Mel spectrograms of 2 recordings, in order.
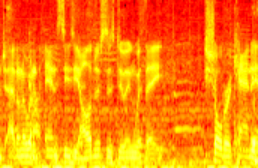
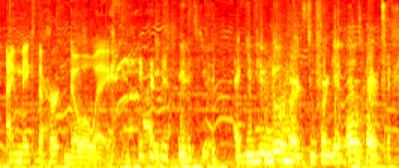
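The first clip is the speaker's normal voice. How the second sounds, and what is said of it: Bad put-on Russian accent. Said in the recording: “I develop a terrible Russian accent”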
